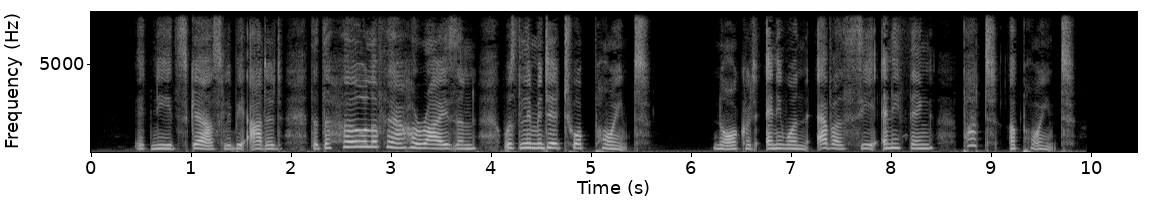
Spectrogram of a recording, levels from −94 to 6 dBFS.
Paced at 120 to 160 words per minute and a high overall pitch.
Yes: average, 150 wpm; high, 220 Hz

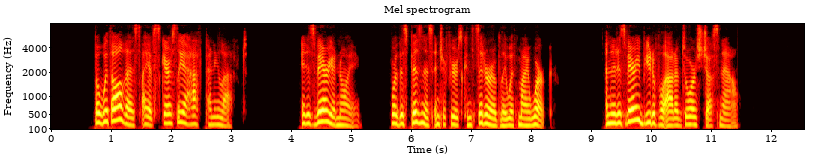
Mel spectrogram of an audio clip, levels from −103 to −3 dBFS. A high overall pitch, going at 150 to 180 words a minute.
Yes: high, 220 Hz; average, 155 wpm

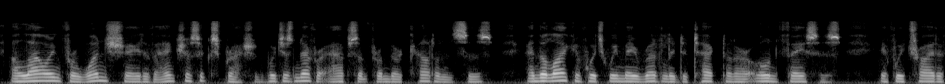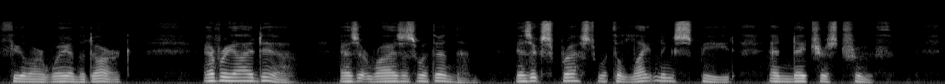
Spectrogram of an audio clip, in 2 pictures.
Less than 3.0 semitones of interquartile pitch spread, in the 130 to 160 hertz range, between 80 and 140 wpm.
No: narrow, 2.6 semitones; low, 135 Hz; average, 170 wpm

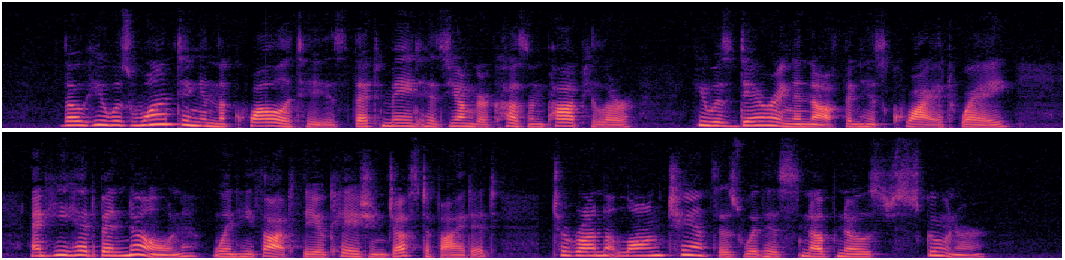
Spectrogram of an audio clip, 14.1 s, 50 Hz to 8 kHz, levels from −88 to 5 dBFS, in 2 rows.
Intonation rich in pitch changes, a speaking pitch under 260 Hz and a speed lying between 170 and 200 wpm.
Yes: wide, 7.0 semitones; high, 190 Hz; average, 180 wpm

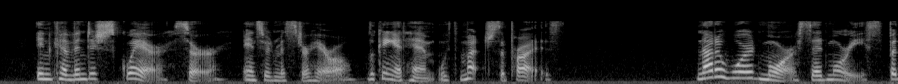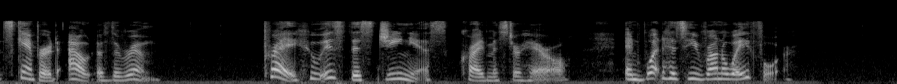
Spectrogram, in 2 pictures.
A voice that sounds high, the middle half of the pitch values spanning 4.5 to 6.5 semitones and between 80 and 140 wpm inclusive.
Yes: high, 230 Hz; average, 5.3 semitones; slow, 135 wpm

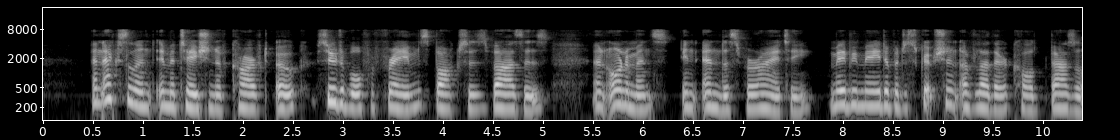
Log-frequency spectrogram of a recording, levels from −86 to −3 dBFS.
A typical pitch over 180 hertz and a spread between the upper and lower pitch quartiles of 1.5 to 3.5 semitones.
Yes: high, 190 Hz; narrow, 2.5 semitones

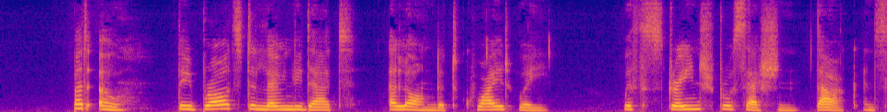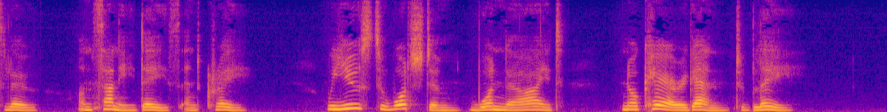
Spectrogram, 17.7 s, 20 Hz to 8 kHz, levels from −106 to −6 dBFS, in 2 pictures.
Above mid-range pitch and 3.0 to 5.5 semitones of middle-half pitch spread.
Yes: high, 215 Hz; average, 4.7 semitones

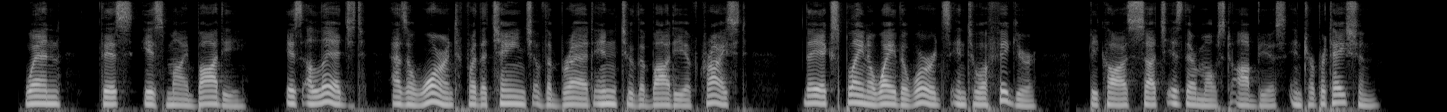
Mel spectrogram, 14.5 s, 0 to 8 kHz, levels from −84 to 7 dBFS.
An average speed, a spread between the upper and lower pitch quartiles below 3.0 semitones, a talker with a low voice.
No: average, 150 wpm; average, 3.3 semitones; low, 130 Hz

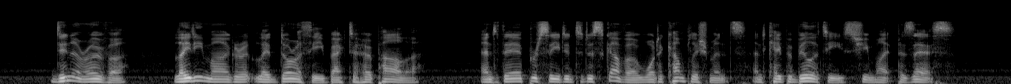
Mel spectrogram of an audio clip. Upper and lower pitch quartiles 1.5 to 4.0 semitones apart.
No: average, 4.4 semitones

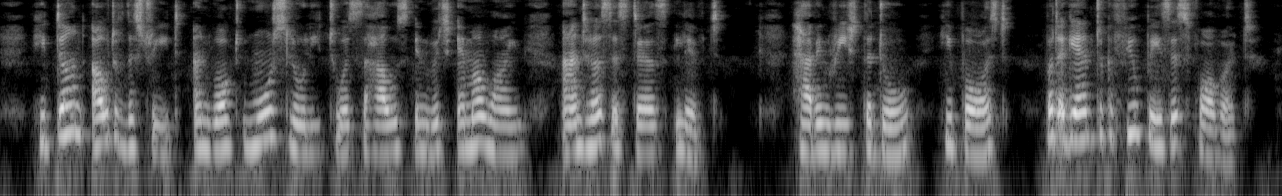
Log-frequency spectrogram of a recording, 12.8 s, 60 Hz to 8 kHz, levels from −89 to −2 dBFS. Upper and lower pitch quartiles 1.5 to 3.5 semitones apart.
No: average, 4.1 semitones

